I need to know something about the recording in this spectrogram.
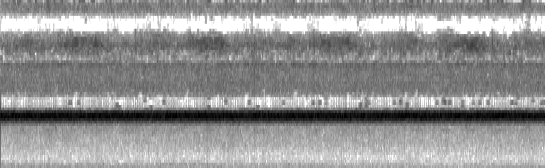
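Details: High, even ringing of bell crickets runs without interruption, layered with soft campfire noise and a low steady hum, made as calming sleep ambience.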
